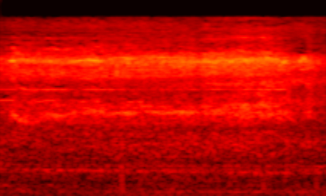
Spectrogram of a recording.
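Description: Electric motor and gear drivetrain of a Traxxas Summit RC truck whining steadily under power as it drives through mud and water, the pitch dipping briefly at the start and then holding.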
